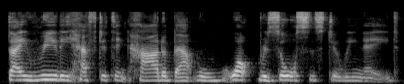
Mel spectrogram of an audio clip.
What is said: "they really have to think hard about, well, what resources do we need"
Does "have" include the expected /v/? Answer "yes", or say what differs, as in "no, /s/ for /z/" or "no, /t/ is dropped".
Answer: no, /f/ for /v/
